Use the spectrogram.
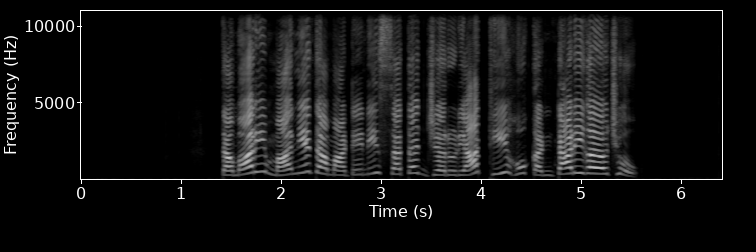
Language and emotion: Gujarati, angry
